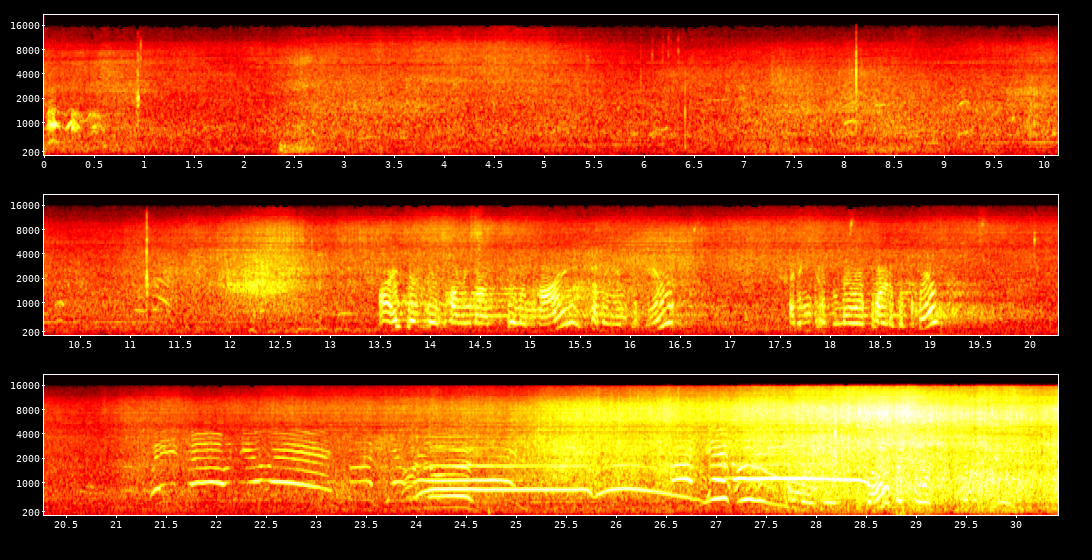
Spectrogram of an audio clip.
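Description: Outdoor rush with wind on the microphone. About halfway in, people start shouting encouragement: a few bursts of calls, then a run of short repeated shouts, then long drawn-out calls. Near the end a loud hiss of skis sliding and scraping over snow builds up as the racer passes close by.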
